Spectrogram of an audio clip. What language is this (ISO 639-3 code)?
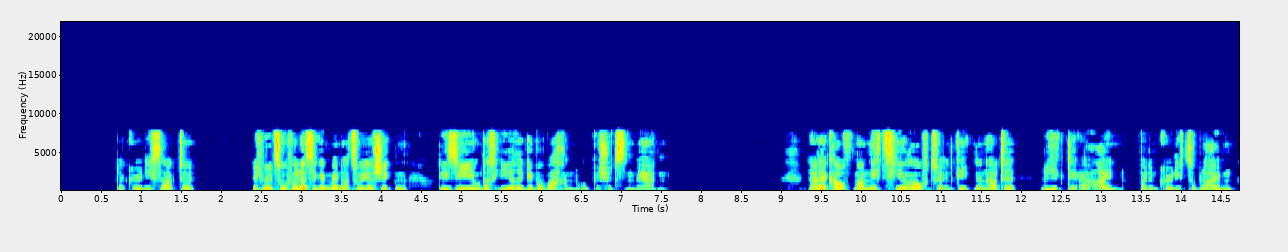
deu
